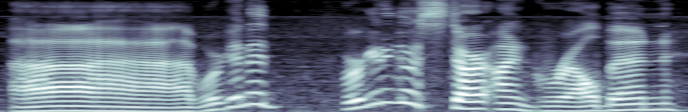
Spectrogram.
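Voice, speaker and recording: A man's voice: mid-range voice, wildly swooping pitch, measured pace, sharp tone. A man giving casual live gameplay commentary as a streamer, with sardonic, sweary grumbling. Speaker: video game streamer.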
